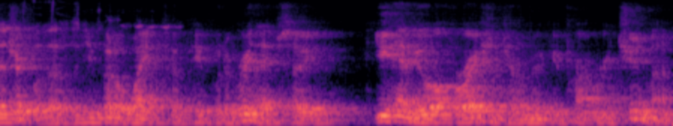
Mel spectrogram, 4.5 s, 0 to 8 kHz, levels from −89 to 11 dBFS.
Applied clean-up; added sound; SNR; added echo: neural separator model SepFormer DNS4.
